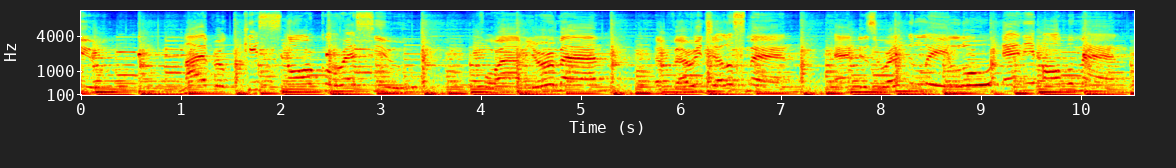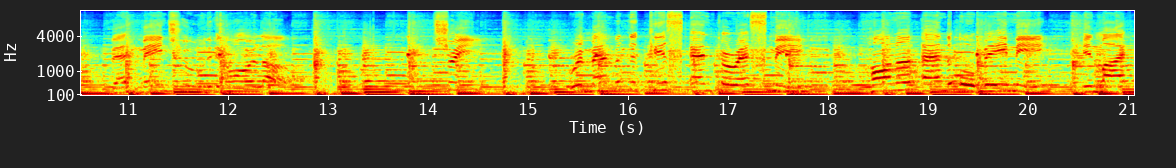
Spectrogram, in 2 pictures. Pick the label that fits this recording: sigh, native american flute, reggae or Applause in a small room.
reggae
